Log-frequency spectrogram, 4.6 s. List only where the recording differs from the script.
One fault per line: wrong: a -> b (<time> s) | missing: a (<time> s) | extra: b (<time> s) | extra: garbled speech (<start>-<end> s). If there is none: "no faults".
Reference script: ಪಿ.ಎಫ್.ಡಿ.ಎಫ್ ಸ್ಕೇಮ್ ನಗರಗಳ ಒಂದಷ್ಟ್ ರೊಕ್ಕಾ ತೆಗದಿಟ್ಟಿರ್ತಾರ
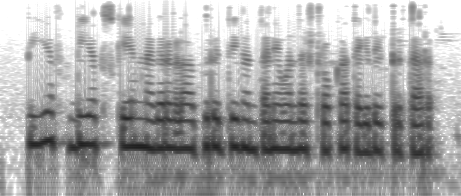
extra: ಅಭಿವೃದ್ಧಿಗಂತನೇ (1.9 s)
